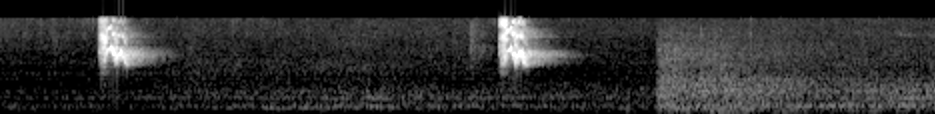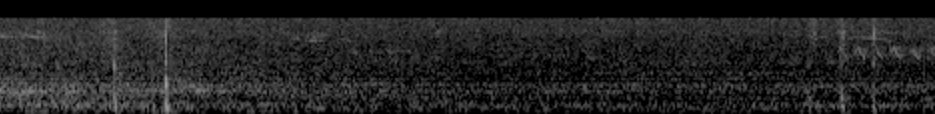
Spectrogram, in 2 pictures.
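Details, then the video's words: Young house sparrow raised by hand after being found on a street at roughly two to three days old. Two brief, sharp high chirps about two seconds apart, followed by a rustling, noisy stretch and a low background hum. "Sperling / Spatz aus Handaufzucht / Hand reared Sparrow"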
